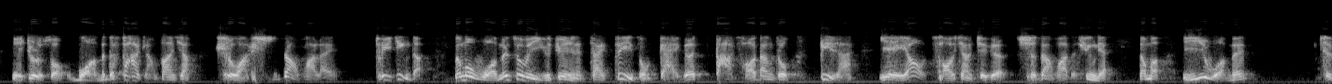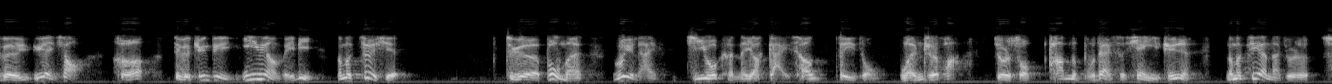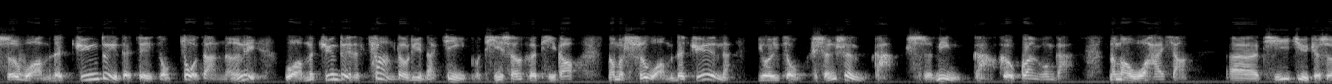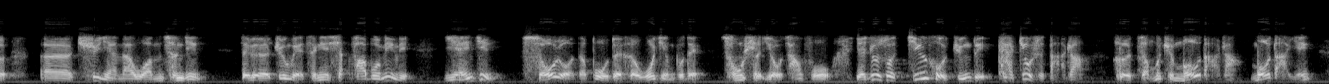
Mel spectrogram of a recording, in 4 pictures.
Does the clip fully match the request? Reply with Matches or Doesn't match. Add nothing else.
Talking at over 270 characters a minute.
Doesn't match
